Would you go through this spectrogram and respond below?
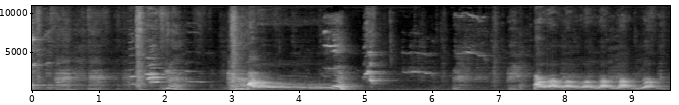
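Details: A Boston Terrier gives drawn-out, wavering whines and yowls while watching a movie, seemingly mourning a dog on screen, with the film's sound and voices behind.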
